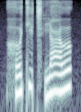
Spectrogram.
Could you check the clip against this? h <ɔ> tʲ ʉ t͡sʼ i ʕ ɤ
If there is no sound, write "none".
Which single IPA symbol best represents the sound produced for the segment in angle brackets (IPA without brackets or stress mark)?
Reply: ɤ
